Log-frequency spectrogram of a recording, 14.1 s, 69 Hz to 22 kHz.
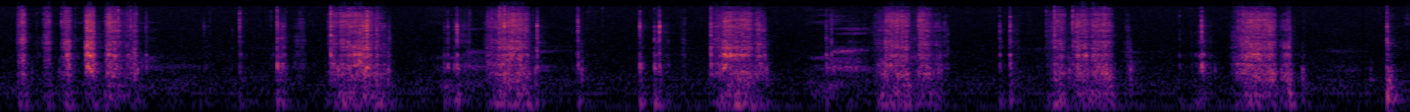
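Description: Close, rhythmic rasping strokes as a Stihl MS 250 chainsaw chain is filed by hand, with short bursts of filing separated by pauses of a second or so and occasional light clicks.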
